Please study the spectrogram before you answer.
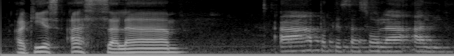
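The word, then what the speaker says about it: السلام: Aquí es as-salam. Ah, porque está sola alif aparte. As-salam. La L no se pronuncia porque hay una regla especial donde la S se come la L.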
